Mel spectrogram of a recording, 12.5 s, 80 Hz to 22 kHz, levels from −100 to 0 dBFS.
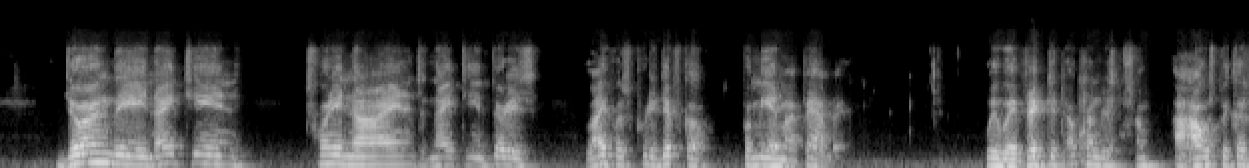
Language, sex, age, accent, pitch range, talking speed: English, male, 60-79, American, 140-175 Hz, 100 wpm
